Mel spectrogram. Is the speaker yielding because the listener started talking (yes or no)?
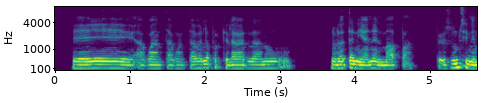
yes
